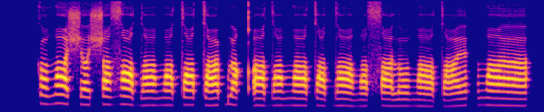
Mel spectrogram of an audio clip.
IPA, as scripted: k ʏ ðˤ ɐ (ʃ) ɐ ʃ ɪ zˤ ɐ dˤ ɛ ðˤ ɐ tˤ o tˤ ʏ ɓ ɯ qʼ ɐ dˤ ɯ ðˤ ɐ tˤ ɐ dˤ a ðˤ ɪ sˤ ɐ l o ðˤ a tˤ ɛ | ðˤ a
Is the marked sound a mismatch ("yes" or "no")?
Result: no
